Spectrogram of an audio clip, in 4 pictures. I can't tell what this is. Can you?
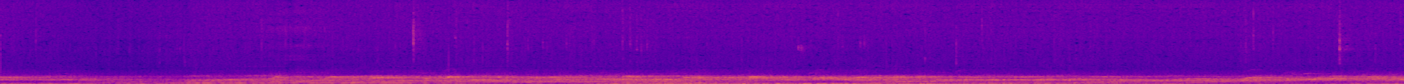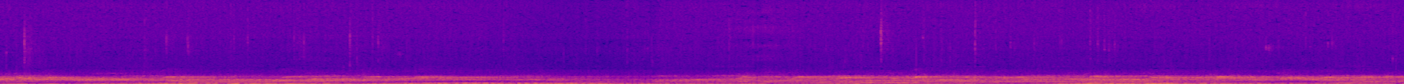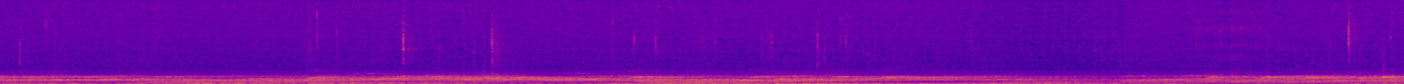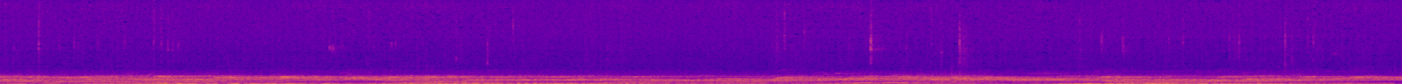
An oppressive wilderness soundscape to convey the intense fear of being alone in darkness surrounded by wild animals.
